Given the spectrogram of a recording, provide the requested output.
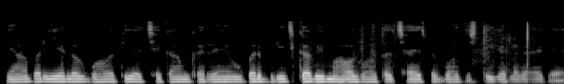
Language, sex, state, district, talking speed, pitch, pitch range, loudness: Hindi, male, Uttar Pradesh, Etah, 275 wpm, 120 Hz, 115-125 Hz, -20 LUFS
